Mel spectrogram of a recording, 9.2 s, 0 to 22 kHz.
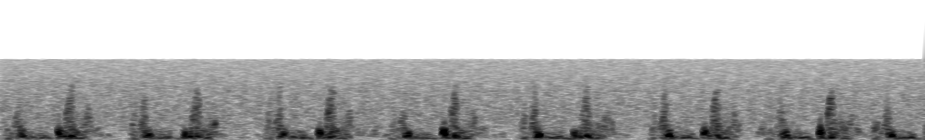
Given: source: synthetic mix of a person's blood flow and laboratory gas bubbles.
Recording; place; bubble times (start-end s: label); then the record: Doppler ultrasound of blood flow; precordium
no bubbles
From the record:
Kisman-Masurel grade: 000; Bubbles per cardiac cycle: 0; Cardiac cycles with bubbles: 0%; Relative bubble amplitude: no bubbles discernible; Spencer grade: 0 (complete lack of bubble signals)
